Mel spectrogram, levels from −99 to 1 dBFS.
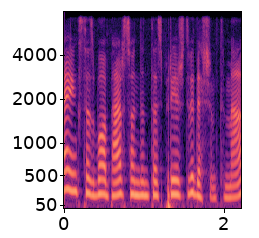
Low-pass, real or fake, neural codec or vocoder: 7.2 kHz; real; none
